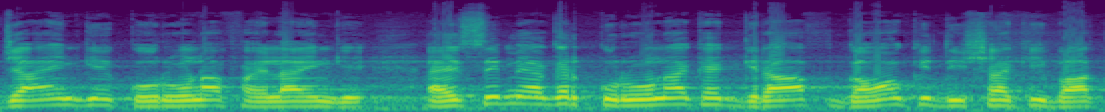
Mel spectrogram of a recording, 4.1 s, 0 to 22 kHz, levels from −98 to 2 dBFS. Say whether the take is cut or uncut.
uncut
